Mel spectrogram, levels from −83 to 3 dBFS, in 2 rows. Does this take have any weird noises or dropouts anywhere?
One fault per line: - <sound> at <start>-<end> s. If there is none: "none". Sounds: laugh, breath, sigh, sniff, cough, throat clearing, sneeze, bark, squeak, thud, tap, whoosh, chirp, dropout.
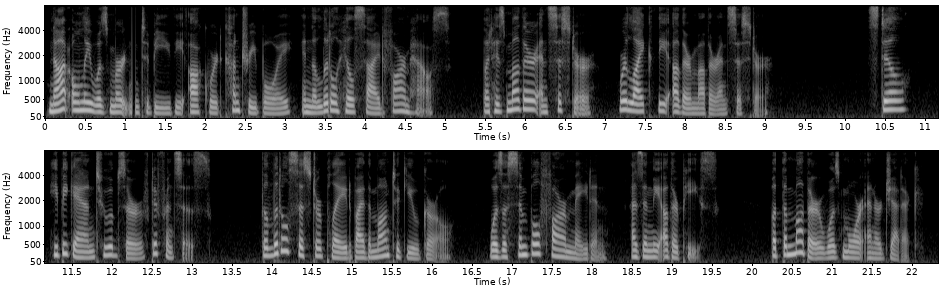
- dropout at 1.1-1.1 s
